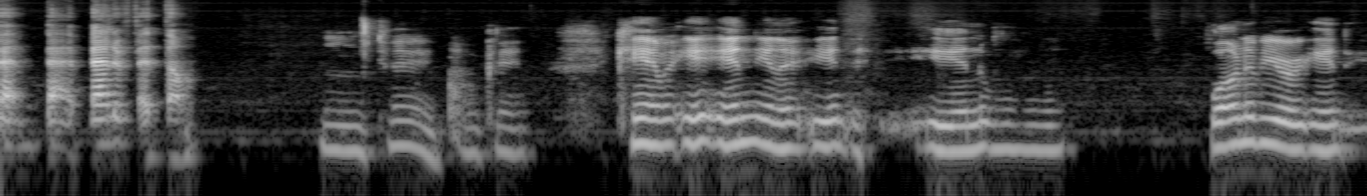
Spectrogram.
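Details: Stuttering in an adult man who describes himself as a person who stutters.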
